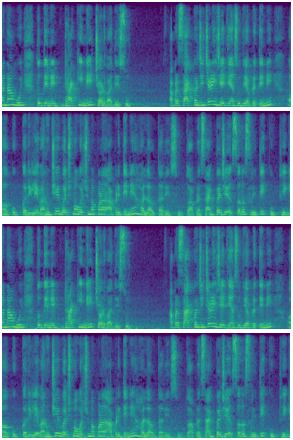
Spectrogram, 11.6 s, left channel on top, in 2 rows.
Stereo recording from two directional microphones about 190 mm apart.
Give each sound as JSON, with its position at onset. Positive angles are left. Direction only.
{"t": 0.0, "sound": "a woman's voice", "side_deg": 0}
{"t": 1.5, "sound": "a woman's voice", "side_deg": 30}
{"t": 1.8, "sound": "a woman's voice", "side_deg": 5}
